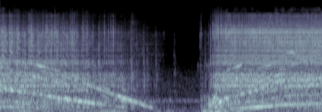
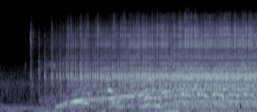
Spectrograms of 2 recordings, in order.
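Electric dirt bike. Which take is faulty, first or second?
second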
